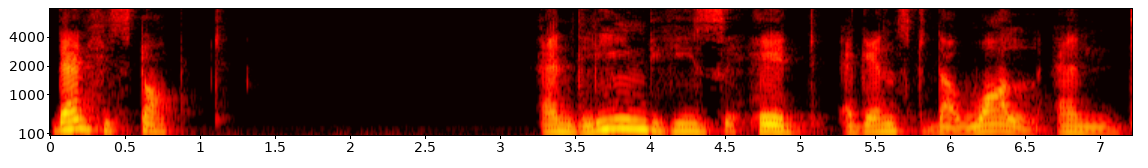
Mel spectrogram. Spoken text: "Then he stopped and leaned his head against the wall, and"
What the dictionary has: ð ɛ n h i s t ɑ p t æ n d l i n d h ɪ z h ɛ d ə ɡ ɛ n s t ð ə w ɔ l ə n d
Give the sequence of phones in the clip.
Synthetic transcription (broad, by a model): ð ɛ n h i s t ɑ p t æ n d l i n d h ɪ z h ɛ d ə ɡ ɛ n s t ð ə w ɔ l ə n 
